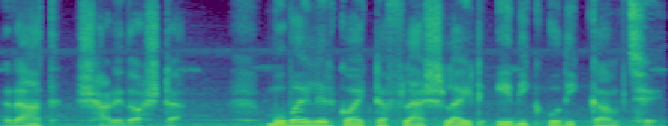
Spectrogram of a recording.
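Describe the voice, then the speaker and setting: A man's voice: lowish voice, wildly swooping pitch, normal speed, vocal fry, slight background noise. A man narrating a suspense thriller in a dramatic, scripted storytelling style.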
